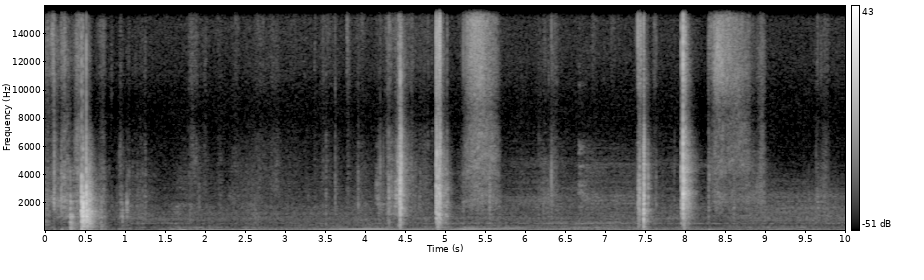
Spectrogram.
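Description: Tarot cards being handled and laid down on a tabletop: a few sharp taps of cards against the table, one shortly after the start, then two close pairs in the middle and later on.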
